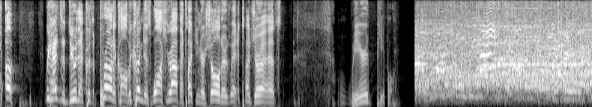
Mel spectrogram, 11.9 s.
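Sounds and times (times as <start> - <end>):
speech: 0.0 - 6.0, 6.8 - 8.4
people clapping: 8.3 - 11.8.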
